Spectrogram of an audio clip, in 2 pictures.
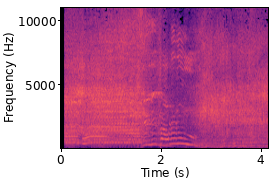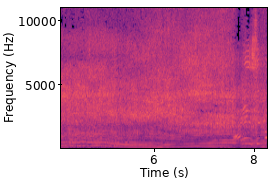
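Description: Sport motorcycle engines revving hard, their pitch rising and falling again and again, over a steady hiss of a spinning, skidding rear tyre during stunt riding.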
